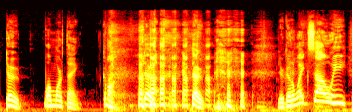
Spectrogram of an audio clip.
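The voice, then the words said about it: Imitates another person's voice. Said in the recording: “great John Morley impersonation.”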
